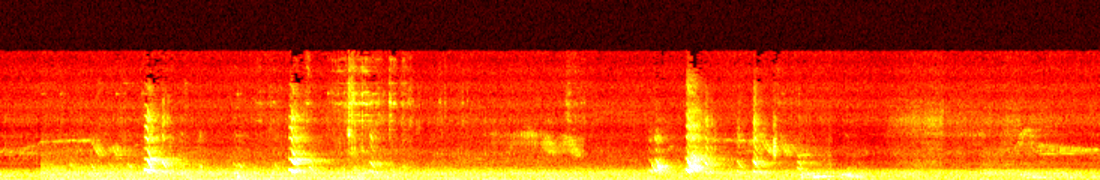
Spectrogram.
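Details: Western jackdaws in a village, atop a church, give about six short, sharp 'tchak' calls at irregular intervals, some in quick pairs, over a steady low background hum.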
